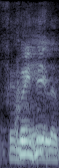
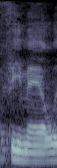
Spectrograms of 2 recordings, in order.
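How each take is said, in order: First: The word is pronounced with Italian sounds. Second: The word is pronounced with English sounds. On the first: The speaker calls it wrong. "italianizzandola in female" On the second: The speaker calls it right. "dice female"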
